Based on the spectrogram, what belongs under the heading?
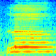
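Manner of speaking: le said very loud and clear; quiz syllable. Shown as a demonstration. Teacher reading a quiz syllable for students, loud. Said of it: "Laoshi baca salah satu".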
